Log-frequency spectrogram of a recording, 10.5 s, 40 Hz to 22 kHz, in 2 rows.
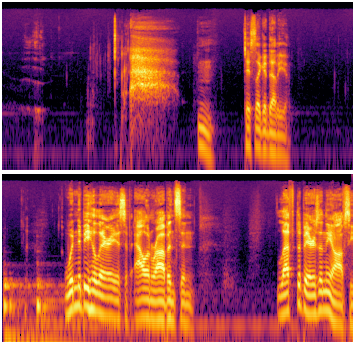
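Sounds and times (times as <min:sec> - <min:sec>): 
person sipping and gulping water: 0:00.3 - 0:02.6
loud breathy rush of air: 0:01.9 - 0:02.7
speech: 0:03.0 - 0:04.4, 0:06.2 - 0:08.4, 0:09.4 - 0:10.5.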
